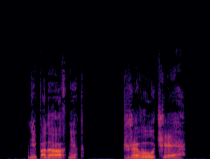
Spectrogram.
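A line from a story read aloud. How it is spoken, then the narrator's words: Angry old man's wheeze. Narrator (Russian): хрипел от злости старик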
